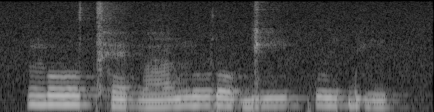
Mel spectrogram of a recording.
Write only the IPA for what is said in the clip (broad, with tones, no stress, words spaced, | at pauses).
ŋoː˦tʰɛ˨ bã˨˦nu˦ ɾo˨ɡiː˦ kʷi˦ɓi˨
